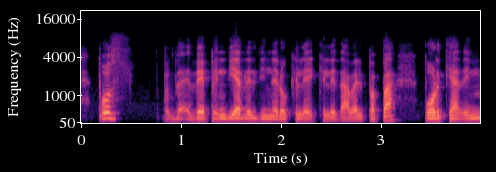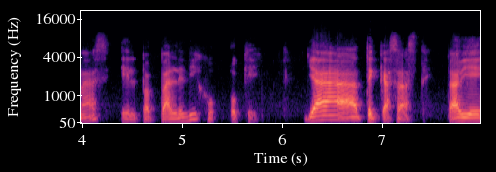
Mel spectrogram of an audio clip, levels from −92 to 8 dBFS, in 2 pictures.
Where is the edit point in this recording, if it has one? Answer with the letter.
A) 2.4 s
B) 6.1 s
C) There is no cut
C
